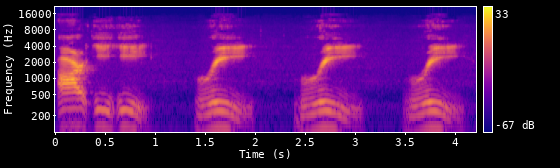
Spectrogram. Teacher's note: the r does not touch the top of the mouth the roof of the mouth specifically the alveolar Ridge the tongue doesn't touch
